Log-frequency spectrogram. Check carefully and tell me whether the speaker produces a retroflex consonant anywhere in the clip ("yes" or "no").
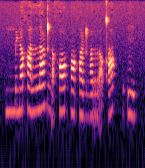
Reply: yes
